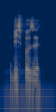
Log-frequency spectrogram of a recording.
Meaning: third-person singular imperfect indicative of disposer
- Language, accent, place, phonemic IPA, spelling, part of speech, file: French, France, Lyon, /dis.po.zɛ/, disposait, verb, LL-Q150 (fra)-disposait.wav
